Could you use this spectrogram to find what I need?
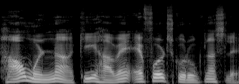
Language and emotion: Goan Konkani, neutral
